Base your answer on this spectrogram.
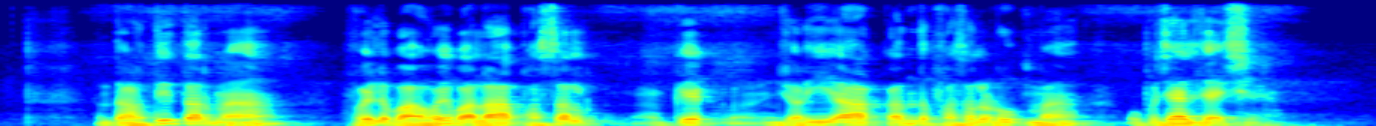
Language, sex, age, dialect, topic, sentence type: Maithili, male, 31-35, Bajjika, agriculture, statement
